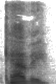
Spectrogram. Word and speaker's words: Calvi: Doral police told people that the teacher, Harry Calvi, all right, I hope I'm saying that wrong, H-E-I-R-Y-C-A-L-V-I, Harry Calvi? – Cavi.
